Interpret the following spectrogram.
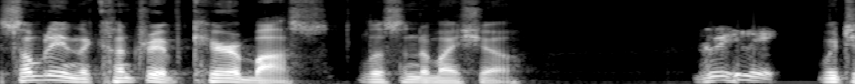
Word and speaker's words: Kiribati: never even heard it it's spelled Kiribati but there's no T in their language so it's called pronounced Carabosse so I did research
